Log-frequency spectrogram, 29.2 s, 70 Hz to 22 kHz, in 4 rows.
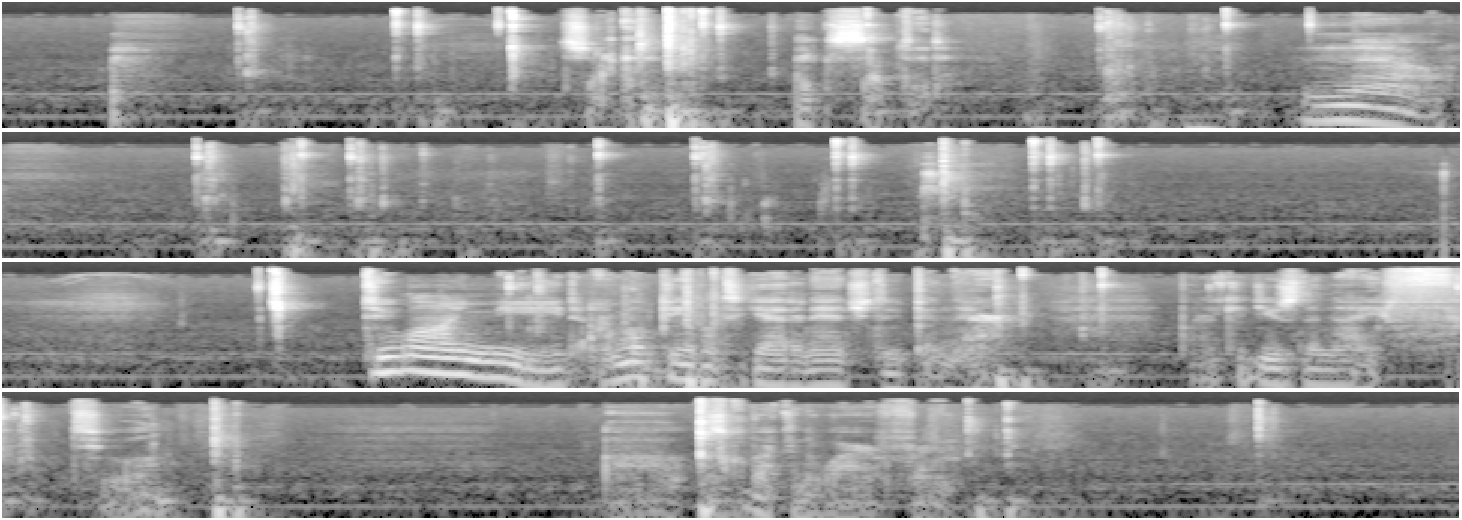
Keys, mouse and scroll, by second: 2.1 click, 3.4 ctrl+s, 6.8-8.0 middle drag, 8.9-12.1 middle drag, 11.6 click, 12.1 Tab, 12.9 middle click, 18.1 ctrl+r, 20.2-23.0 middle drag, 23.0 Tab.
